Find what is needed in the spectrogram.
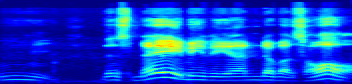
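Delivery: calm, slow statesman's voice. Retelling how the movie's hero answers a threat: calm Churchill-type voice. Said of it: "calm, almost Churchill type of voice".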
